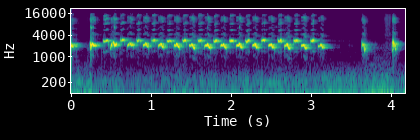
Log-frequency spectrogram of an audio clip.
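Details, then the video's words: Long, steady train of about twenty quick, falling chirps from a sooty-headed bulbul in full-variation 'gacor' song, followed by two isolated sharp notes. "Burung Trucuk Gacor Full Fariasi"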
